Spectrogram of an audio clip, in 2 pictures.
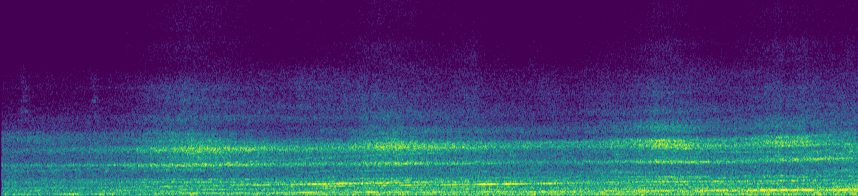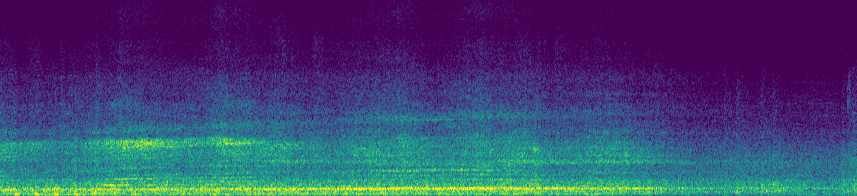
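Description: Electric commuter train running past on the track, its wheels rumbling on the rails and its traction motors whining as they rise in pitch with the train picking up speed. The sound eases off near the end.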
